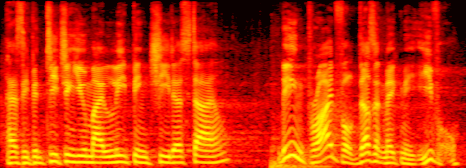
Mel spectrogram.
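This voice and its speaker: A man's voice: medium pitch, animated, a little slow, fairly bright tone. An actor playing a proud young male Shaolin warrior in a video game, brash and boastful, with long reverb. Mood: cocky, playful. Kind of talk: video game character dialogue. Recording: long reverb, faint noise.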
